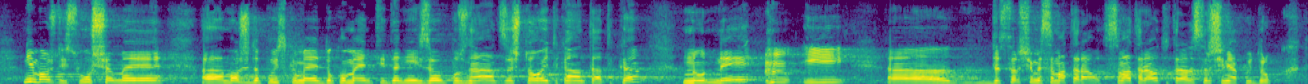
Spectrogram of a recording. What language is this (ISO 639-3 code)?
bul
